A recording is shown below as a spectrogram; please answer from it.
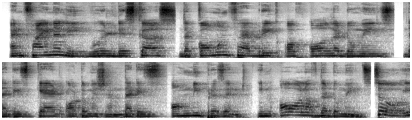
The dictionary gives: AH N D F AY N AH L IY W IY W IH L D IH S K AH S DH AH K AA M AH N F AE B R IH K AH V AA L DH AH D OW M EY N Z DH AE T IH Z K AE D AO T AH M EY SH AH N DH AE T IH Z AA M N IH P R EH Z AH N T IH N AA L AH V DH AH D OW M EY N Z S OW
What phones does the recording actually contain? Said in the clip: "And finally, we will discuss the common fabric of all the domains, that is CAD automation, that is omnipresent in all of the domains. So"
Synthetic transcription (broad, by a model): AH N D F AY N AH L IY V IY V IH L D IH S K AH S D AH K AA M AH N F AE B R IH K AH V AA L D AH D OW M EY N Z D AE T IH Z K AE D AO T AH M EY SH AH N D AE T IH Z AA M N IH P R EH Z AH N T IH N AA L AH V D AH D OW M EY N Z S OW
